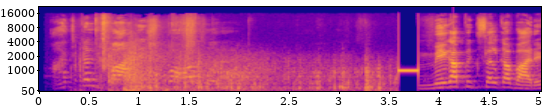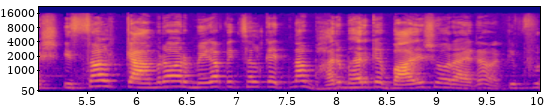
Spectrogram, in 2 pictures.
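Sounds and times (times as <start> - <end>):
rain: 0.3 - 3.6
rumbling thunder: 0.3 - 3.6
short steady beep: 3.6 - 3.8.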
